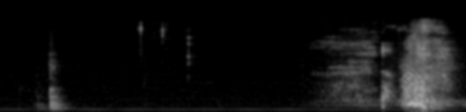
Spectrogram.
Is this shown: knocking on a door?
no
